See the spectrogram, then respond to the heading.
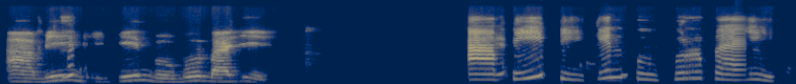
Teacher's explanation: Jangan terlalu dalam ya. Cukup di ujung bibir dan dia mingkemnya lunak ya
